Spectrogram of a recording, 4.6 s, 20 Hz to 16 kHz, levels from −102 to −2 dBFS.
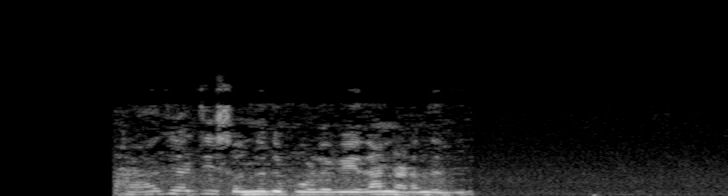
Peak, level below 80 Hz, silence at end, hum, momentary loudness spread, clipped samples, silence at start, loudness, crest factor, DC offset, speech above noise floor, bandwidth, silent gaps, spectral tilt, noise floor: -14 dBFS; -70 dBFS; 1.6 s; none; 17 LU; under 0.1%; 0.7 s; -28 LUFS; 18 dB; under 0.1%; 45 dB; 7.8 kHz; none; -5.5 dB/octave; -72 dBFS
